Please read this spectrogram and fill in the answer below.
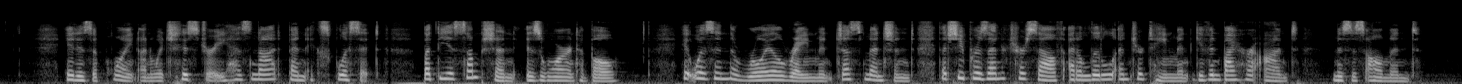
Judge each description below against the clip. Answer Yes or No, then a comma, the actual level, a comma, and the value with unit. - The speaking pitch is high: Yes, high, 200 Hz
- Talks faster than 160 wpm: No, average, 155 wpm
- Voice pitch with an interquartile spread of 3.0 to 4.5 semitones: No, wide, 5.6 semitones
